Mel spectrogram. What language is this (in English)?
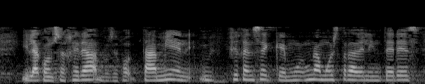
Spanish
